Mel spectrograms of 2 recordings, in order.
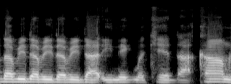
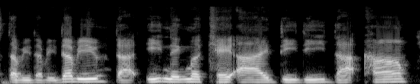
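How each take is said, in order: First: Said in the usual way. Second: Slower, with "kidd" said letter by letter as K-I-D-D; "kidd" spelled slowly, one letter at a time. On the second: Real, not acted. Repeats web address spelling out name.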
